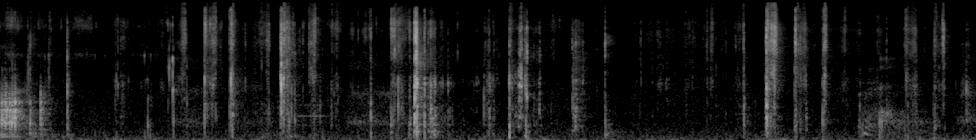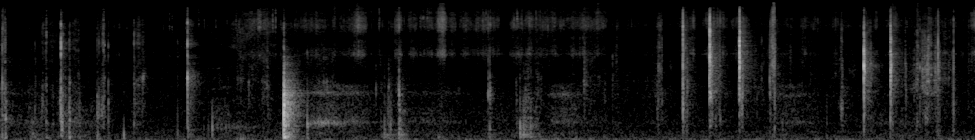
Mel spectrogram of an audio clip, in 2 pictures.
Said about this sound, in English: I'm going to pull some oracle cards as well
